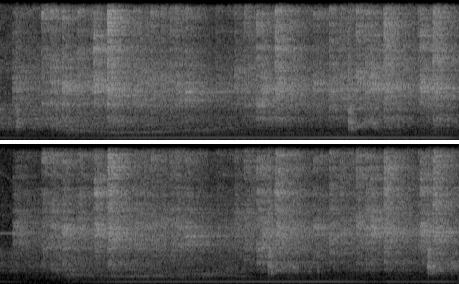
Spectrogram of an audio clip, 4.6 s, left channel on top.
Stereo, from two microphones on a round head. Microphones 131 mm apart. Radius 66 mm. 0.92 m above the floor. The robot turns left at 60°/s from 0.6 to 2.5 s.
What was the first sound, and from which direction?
Typing on a keyboard, 35° left (ahead or behind).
